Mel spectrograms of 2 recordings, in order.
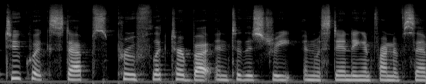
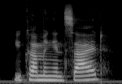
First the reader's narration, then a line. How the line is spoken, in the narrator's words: Her voice was slightly lower than usual and her brow furrowed, though not quite angry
